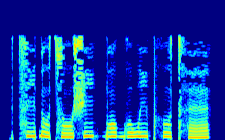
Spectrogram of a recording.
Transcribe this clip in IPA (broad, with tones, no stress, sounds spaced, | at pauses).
t͡s i˨˦ ɗ ʊ˨ t͡s o˨ ʃ iː˦ ɡ͡b ɔ˦ ɡʷ ɪ˦ w i˦ pʰ ʊ˦˨ tʰ ɛ˨˦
